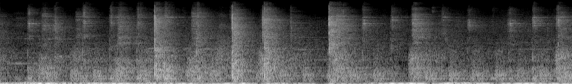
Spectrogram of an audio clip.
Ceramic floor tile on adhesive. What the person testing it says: they don't get that hollow ring to it that's how they can tell that they've got a good a good fix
